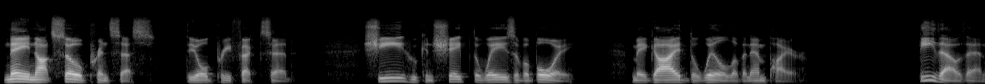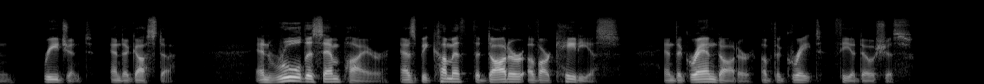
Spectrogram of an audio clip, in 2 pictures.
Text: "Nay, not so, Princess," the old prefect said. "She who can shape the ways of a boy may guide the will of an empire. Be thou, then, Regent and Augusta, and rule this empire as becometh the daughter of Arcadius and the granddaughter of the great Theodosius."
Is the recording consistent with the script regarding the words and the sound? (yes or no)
yes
